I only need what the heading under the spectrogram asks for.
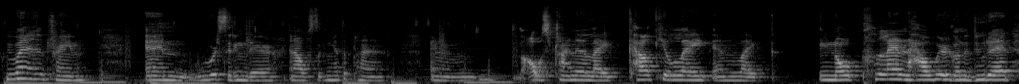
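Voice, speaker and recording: Her mid-range voice is a bit bright as she, a young vlogger with Somali as her first language, tells an exasperated, rambling casual story and keeps fixing her own words. Faint background music and a roomy echo fill the recording.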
